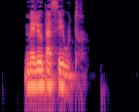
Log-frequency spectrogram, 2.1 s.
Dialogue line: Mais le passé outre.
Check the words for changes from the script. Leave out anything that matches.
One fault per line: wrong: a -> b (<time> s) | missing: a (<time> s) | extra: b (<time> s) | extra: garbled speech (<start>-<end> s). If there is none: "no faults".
no faults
